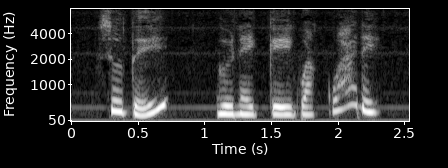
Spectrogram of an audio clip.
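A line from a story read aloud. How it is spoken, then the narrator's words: Soft, gentle. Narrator (Vietnamese): Một người nhỏ nhẹ nói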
